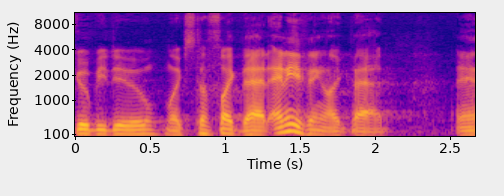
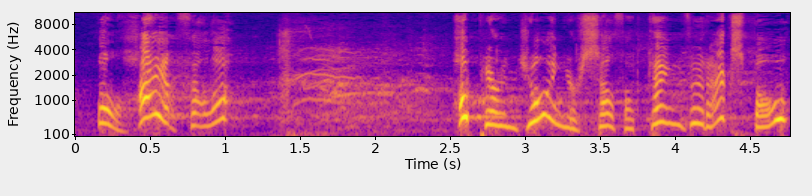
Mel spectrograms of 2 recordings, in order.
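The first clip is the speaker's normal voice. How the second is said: high, loud, bouncy squeaking voice; 6 dB louder than usual. Asked by another speaker to do the Mickey Mouse voice at Gamevid Expo: Mickey Mouse voice. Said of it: "now now do the Mickey Mouse voice".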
